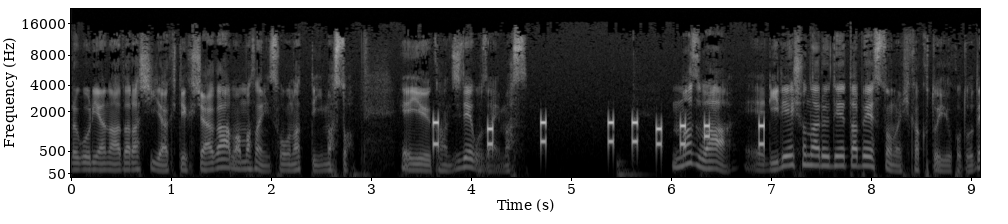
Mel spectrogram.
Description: DTMF, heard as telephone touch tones, dialled by machine, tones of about 50 ms, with speech in Japanese. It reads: 3 1 6 66120 2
